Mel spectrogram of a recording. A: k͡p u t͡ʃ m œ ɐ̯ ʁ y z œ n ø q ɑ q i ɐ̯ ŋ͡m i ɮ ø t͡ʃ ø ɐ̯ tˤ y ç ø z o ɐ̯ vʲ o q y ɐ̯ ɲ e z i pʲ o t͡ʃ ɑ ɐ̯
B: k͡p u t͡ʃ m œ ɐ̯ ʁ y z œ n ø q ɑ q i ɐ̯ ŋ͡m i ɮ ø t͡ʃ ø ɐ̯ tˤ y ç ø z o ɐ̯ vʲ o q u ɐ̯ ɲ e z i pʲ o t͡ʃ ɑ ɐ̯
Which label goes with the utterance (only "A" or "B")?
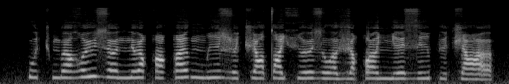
B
